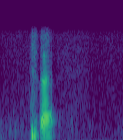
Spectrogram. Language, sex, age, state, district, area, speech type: Telugu, male, 18-30, Telangana, Vikarabad, rural, conversation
